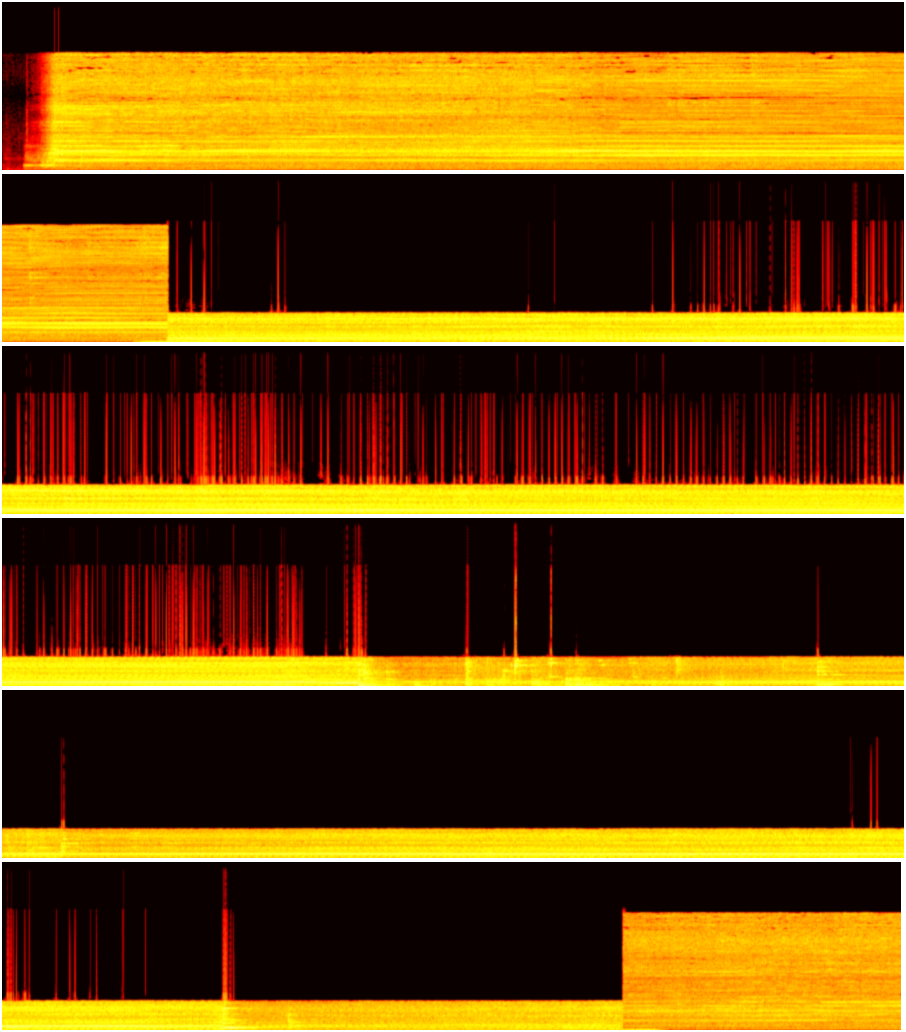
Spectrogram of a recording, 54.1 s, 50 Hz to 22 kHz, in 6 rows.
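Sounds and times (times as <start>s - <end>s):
log splitter motor whining: 0.2s - 11.3s, 51.1s - 54.0s.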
